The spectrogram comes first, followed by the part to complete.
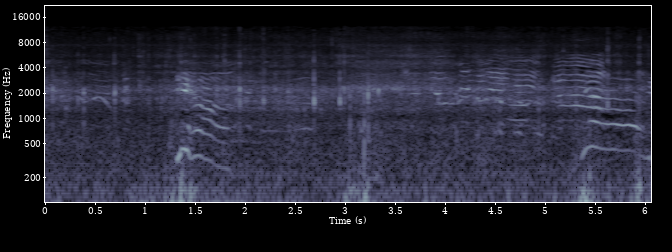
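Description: Kayak running through foaming whitewater: a steady rush of water with a few paddle splashes. A falling shout of "Yeehaw!" comes about a second in, and more voices call out near the end.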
